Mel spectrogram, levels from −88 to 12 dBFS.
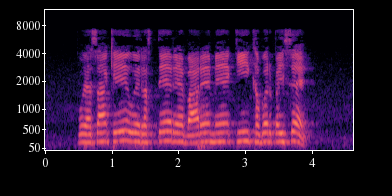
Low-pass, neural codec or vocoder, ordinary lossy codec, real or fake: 7.2 kHz; none; MP3, 64 kbps; real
